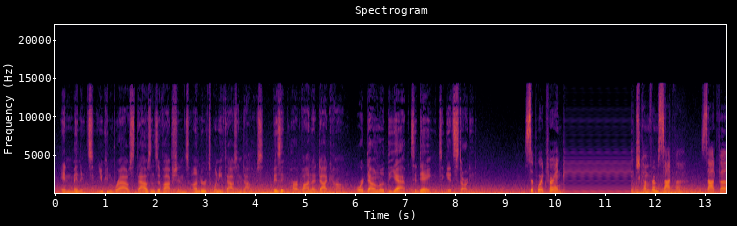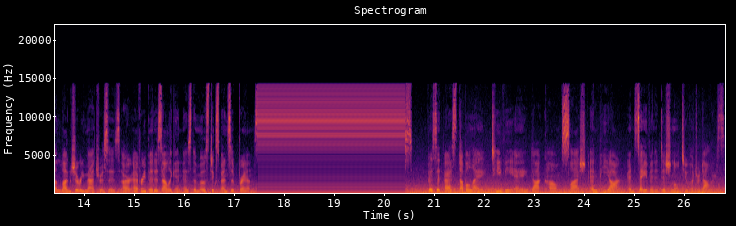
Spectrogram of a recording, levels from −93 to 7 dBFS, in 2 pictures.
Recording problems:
wind noise on the microphone; heavy; 9 dB below the speech
audio freezing; at 10 s for 1.5 s and at 17 s for 3 s

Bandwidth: 14.5 kHz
